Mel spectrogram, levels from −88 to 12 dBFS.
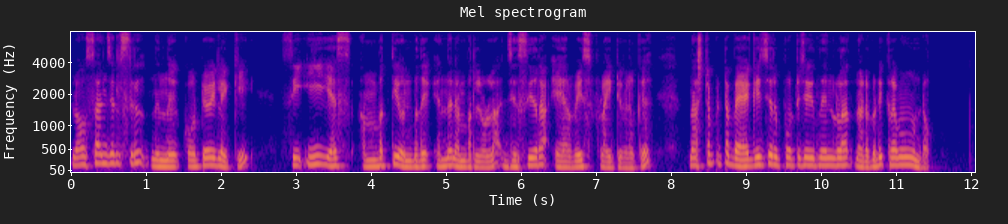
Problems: none marked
